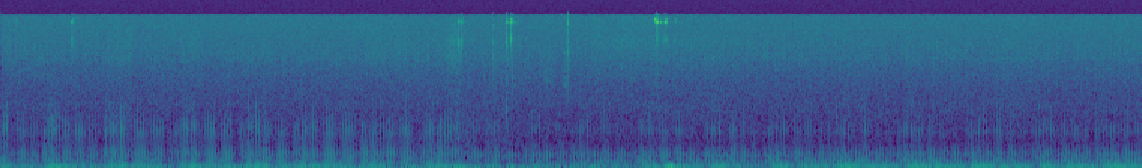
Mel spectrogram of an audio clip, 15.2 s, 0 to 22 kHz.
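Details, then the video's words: Soft, steady purring by a 10-week-old kitten, a continuous low-pitched rumble with gentle pulsing, fairly quiet, with a few light clicks and handling noises midway. "10 weeks old kitten purring"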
